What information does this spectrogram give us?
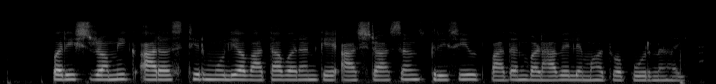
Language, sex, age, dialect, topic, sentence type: Magahi, female, 18-24, Southern, agriculture, statement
